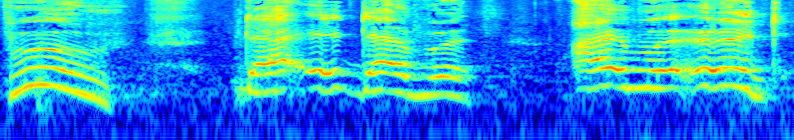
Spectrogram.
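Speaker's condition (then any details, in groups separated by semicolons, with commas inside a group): Cerebral palsy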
